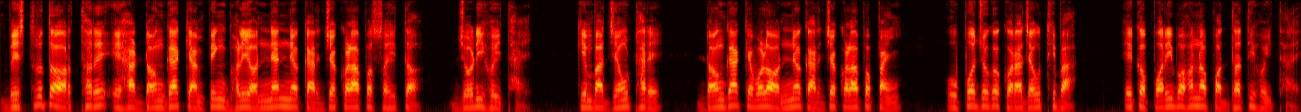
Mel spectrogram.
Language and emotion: Odia, neutral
